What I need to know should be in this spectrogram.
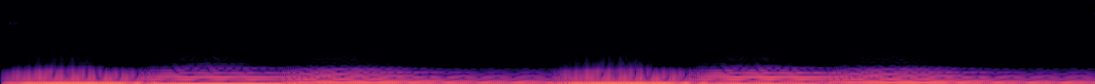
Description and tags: Original Bass-Middle
The original bass un-synthesized.
original, effects, bassline, sample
